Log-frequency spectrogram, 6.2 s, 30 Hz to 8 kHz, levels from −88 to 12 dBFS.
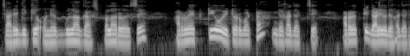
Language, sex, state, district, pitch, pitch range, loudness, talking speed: Bengali, male, Assam, Hailakandi, 135 Hz, 125-140 Hz, -19 LUFS, 145 wpm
